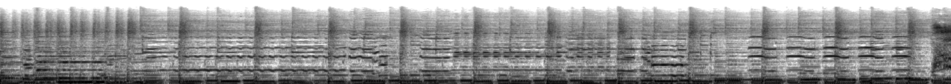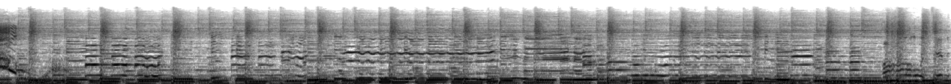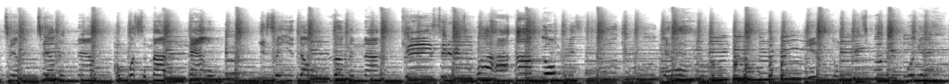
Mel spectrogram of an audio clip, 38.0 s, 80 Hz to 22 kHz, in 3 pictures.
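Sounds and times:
shuffle beat: 0.0s - 25.4s
lead instrument bent notes: 0.0s - 26.4s, 30.8s - 38.0s
low accompaniment: 0.0s - 38.0s.

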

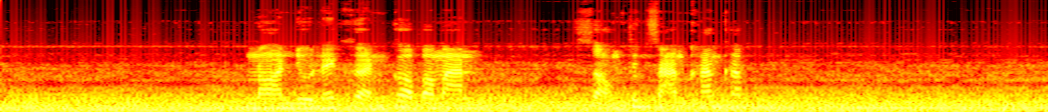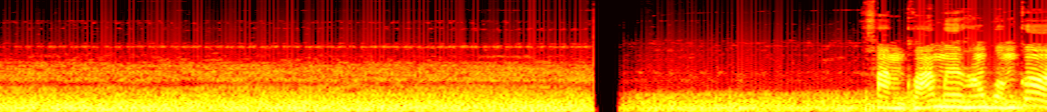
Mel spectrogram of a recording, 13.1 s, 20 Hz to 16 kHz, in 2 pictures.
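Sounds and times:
car road and engine rumble: 0.0s - 13.0s.

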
